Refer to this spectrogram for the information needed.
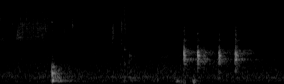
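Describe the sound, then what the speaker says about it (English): Water rinsing a Thermomix lid, heard as a faint trickle with a single clunk followed by a short run of light, evenly spaced drips or taps, quiet and close with no voices. "Rinse up a little bit of your lid."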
